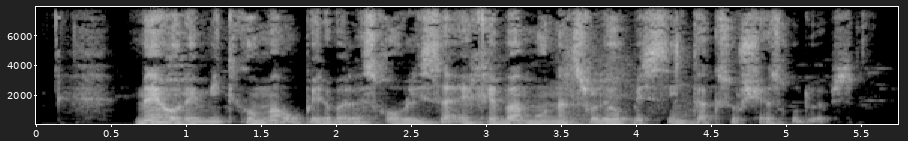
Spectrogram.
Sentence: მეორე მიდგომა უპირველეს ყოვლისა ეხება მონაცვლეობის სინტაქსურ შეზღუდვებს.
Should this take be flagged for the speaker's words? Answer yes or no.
no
